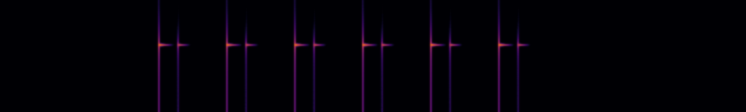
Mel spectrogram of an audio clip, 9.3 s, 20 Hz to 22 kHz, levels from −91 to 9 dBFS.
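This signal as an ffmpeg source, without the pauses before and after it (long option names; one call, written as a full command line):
ffmpeg -f lavfi -i "aevalsrc='0.224*(sin(2*PI*4980*mod(t,0.85))*exp(-6.91*mod(t,0.85)/0.16)+0.211*sin(2*PI*4980*max(mod(t,0.85)-0.24,0))*exp(-6.91*max(mod(t,0.85)-0.24,0)/0.16))':duration=5.1:sample_rate=44100" out.wav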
